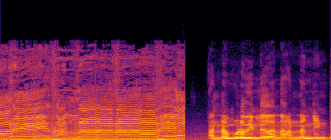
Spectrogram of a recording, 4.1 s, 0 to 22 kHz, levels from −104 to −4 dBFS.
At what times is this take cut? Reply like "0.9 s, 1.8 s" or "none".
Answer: 2.4 s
